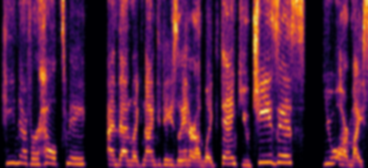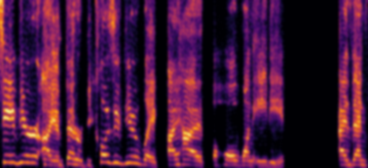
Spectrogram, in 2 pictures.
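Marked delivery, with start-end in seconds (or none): 0.0-1.3 higher-pitched retold resentment at God; mock-defiant grievance, pitched up; resentful, angry. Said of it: "resentful and so angry". 3.3-7.6 high-pitched mock-devout praise; exaggerated born-again thankfulness, pitched up; hammed-up gratitude. Converted, praising Jesus after resentment.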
